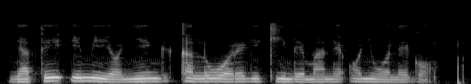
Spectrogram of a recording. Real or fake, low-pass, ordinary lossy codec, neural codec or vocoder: real; 7.2 kHz; MP3, 96 kbps; none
